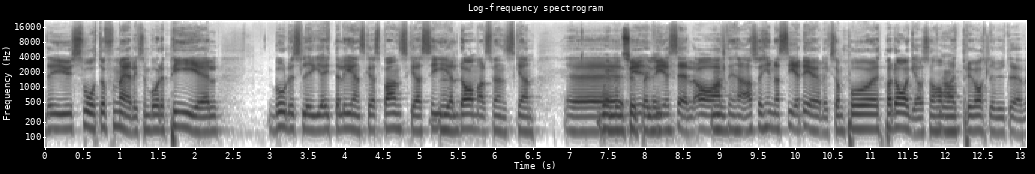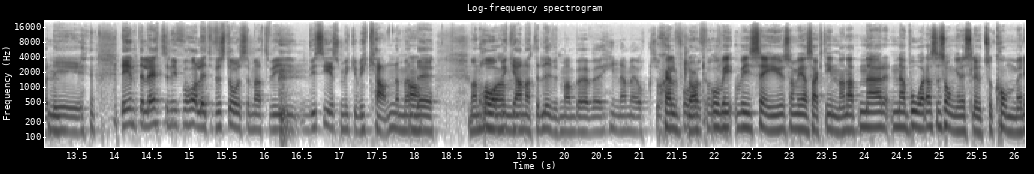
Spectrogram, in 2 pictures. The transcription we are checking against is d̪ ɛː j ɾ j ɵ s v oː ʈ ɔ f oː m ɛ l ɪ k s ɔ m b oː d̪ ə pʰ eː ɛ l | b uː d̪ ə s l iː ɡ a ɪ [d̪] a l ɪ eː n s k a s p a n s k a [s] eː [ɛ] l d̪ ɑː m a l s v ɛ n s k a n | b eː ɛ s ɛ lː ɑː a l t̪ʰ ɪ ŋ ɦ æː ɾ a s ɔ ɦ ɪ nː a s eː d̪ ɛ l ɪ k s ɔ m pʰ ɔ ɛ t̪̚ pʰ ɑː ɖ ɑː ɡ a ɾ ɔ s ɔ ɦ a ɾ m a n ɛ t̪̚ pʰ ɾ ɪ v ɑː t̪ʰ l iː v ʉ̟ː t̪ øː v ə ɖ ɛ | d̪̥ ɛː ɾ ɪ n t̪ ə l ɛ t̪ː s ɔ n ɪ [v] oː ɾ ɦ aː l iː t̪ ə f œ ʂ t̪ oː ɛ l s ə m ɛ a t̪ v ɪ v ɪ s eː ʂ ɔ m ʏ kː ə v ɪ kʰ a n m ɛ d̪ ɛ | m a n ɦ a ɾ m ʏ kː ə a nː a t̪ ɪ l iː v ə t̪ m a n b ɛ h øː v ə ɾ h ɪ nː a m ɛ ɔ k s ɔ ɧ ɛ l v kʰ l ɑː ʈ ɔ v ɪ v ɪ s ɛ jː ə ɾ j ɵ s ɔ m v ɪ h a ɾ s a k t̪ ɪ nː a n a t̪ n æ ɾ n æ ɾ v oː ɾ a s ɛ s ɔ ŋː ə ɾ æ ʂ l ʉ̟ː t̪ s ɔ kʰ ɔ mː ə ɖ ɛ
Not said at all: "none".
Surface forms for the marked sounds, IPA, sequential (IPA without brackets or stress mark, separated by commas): t̪, s, ɛ, f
